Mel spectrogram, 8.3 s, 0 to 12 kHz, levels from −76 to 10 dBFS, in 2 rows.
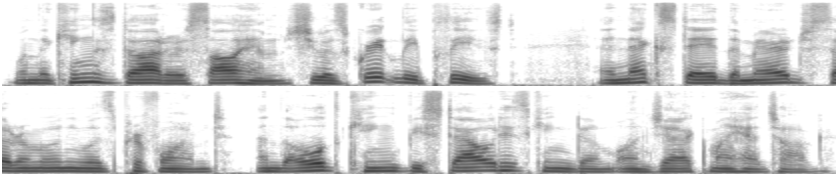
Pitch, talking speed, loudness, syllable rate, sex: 120 Hz, 210 wpm, -18 LUFS, 5.7 syllables/s, male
